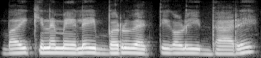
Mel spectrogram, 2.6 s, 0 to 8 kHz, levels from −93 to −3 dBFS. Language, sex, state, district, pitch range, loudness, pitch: Kannada, female, Karnataka, Bidar, 180-195 Hz, -15 LUFS, 185 Hz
